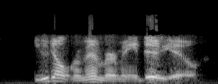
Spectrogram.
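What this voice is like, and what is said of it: Very quiet voice. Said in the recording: “in this really quiet voice”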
